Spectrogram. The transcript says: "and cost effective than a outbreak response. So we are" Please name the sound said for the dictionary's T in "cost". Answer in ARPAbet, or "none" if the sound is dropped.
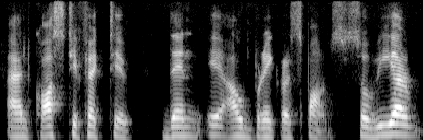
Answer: T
